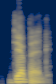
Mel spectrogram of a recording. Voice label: "debag", American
